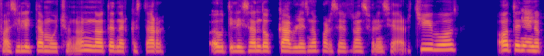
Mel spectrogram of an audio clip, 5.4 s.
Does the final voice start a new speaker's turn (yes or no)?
no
